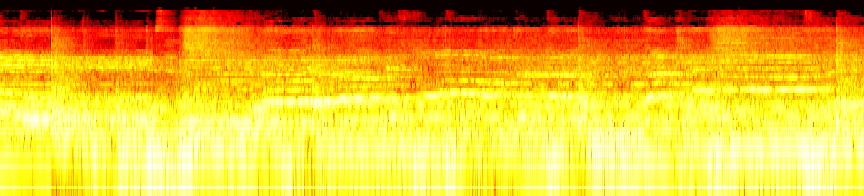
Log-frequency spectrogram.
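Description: A woman singing a Christian prayer song through a microphone and PA, holding long notes that slide up into them, over a live band with electric bass.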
